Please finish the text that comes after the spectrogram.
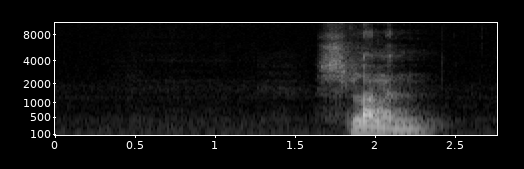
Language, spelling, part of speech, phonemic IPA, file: Dutch, slangen, noun, /ˈslɑŋə(n)/, Nl-slangen.ogg
- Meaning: plural of slang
